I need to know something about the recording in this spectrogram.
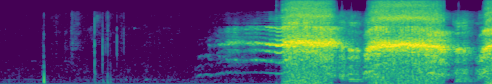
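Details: A hybrid of a Sumatran wild leopard cat and a domestic cat, whose offspring later mated with a Bengal, starts with soft rising mews, then gives loud, harsh, sustained yowls: two long wailing calls with a brief gap, the second cut short.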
